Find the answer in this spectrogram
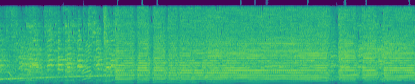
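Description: A vehicle air horn sounds one long, steady blast beginning a couple of seconds in. It cuts out briefly near the end and then sounds again, over banda music and crowd noise. A slow rising whistle-like tone precedes it.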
